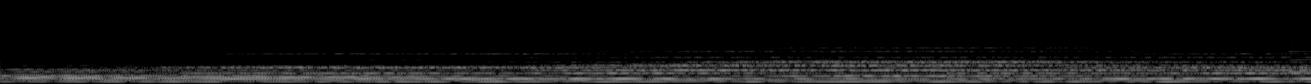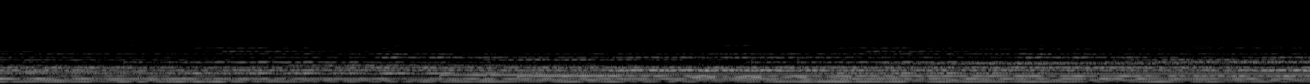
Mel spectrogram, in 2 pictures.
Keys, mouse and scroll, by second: 0.0-1.1 scroll down 8, 1.8-3.3 drag, 7.2-7.7 scroll up 8, 7.7 shift+middle click, 8.0 Tab, 9.1 Tab, 9.8-11.4 drag, 13.7 Tab, 14.0-14.5 scroll up 3, 14.5-15.2 scroll down 13, 15.4 Tab, 15.9 Tab, 16.4 Tab, 16.9 ctrl+a, 18.0-19.7 right drag, 20.4 n, 23.4 click, 25.4-26.2 drag.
